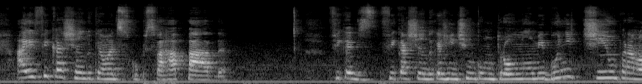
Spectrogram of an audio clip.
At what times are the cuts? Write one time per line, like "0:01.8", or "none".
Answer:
none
